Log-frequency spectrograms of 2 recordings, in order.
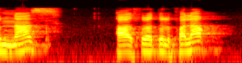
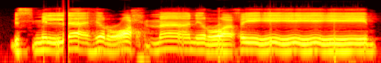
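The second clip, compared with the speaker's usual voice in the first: slow, drawn-out tajweed chant; Quran recitation; much slower than usual. Shown as a demonstration. Teacher reciting for students, slow tajweed chant. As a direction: recite it slowly and melodically.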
